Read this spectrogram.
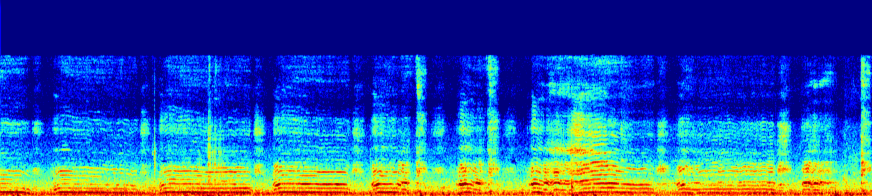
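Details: Newborn crying during IV cannula insertion on the foot in hospital: repeated high, drawn-out wails with short catches between them, a distressed cry during a painful procedure, with some background noise.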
